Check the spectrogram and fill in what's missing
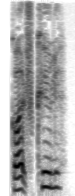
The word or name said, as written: golfkølle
